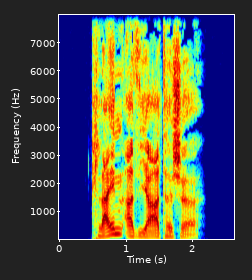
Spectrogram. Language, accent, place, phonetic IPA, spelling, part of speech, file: German, Germany, Berlin, [ˈklaɪ̯nʔaˌzi̯aːtɪʃə], kleinasiatische, adjective, De-kleinasiatische.ogg
- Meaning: inflection of kleinasiatisch: 1. strong/mixed nominative/accusative feminine singular 2. strong nominative/accusative plural 3. weak nominative all-gender singular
